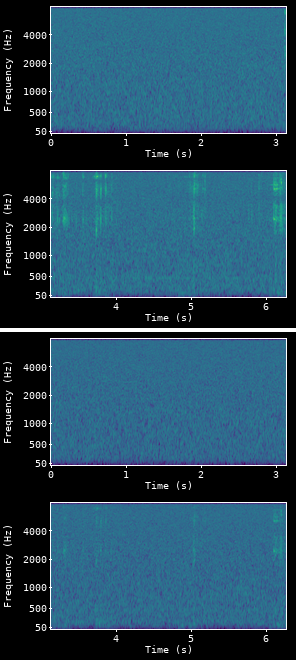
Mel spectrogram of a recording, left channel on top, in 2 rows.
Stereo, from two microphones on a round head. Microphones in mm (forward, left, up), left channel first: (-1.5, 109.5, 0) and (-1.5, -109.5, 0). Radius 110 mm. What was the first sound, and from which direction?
Keys jangling, 60° left (ahead or behind).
